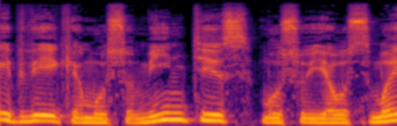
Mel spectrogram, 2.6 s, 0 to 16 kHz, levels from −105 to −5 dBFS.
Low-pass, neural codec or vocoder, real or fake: 14.4 kHz; none; real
